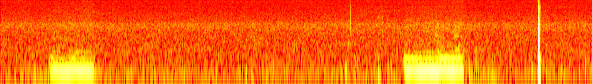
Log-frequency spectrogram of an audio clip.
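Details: Three-year-old female half-ragdoll cat asleep: two faint, low, buzzy hums about three and a half seconds apart on her breaths, soft snoring, with one sharp click after.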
